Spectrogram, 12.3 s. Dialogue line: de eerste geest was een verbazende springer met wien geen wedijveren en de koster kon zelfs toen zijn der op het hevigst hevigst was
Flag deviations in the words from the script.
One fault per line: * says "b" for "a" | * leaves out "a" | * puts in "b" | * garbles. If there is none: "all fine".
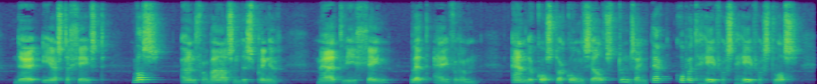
all fine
